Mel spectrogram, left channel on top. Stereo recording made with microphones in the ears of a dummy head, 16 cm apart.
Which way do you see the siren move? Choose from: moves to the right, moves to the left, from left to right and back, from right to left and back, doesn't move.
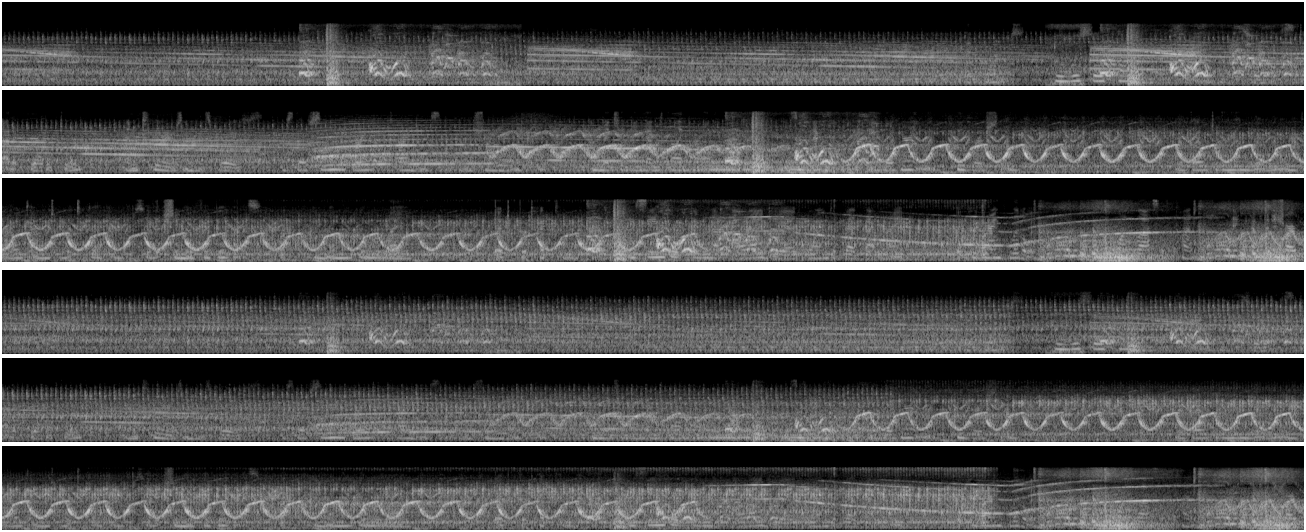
moves to the right.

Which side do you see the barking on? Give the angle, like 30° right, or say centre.
70° left.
